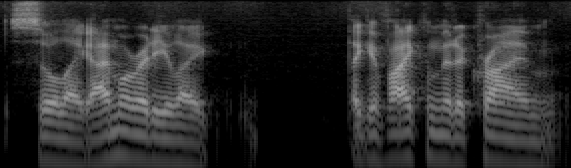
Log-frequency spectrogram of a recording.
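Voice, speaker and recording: A man chatting casually as an interview guest, with an animated storytelling manner. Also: lowish voice, moderate pace. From outside Japan. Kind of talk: casual chat.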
